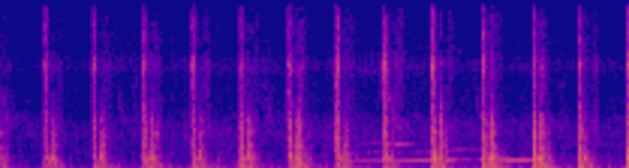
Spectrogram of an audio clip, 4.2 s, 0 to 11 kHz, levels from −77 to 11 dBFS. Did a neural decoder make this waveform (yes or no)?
no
